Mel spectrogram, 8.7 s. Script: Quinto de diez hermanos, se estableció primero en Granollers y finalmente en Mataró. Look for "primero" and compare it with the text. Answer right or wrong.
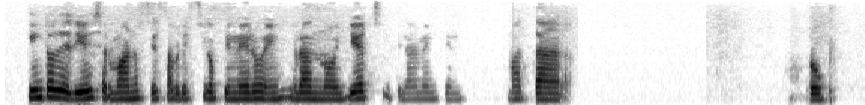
right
